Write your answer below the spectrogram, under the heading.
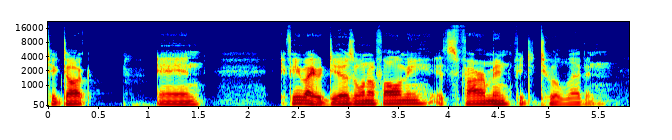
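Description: Here is a man with a southeast Texas accent, his pitch medium and his intonation fairly even. The recording is very clean, the background silent. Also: long, frequent pauses. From Texas, Sour Lake (southeast Texas). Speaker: firefighter and public-land hunter. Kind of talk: casual chat.

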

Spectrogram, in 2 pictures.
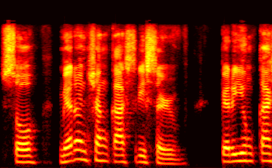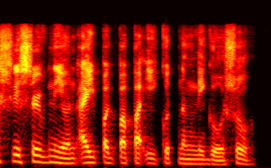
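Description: A man talks in an ordinary speaking voice at a fairly slow pace with lively intonation. The sound is dry and close with no echo, over a quiet background. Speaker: motivational speaker. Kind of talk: testimony.

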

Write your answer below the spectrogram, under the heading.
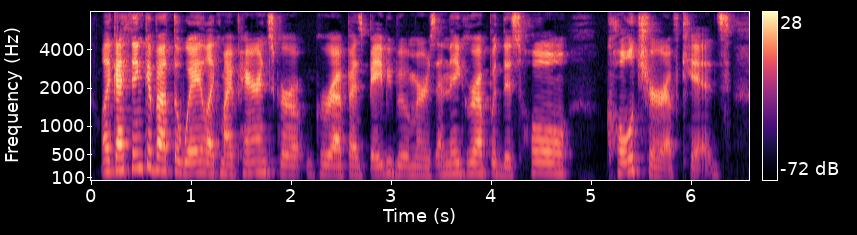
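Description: In an American accent, a woman with a plain, everyday voice speaks at a fairly quick pace and medium pitch with ordinary pitch variation, on a very clean recording with a silent background. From United States. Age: 30s. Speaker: author. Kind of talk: interview.

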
